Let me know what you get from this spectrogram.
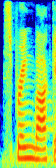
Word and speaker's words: Springbok: And we know that we introduced you earlier as the co-founder of an AI power analytics company called Springbok Analytics.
